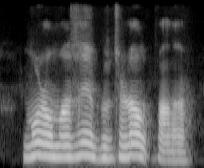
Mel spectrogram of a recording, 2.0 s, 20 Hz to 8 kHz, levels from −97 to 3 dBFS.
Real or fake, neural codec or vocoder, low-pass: fake; autoencoder, 22.05 kHz, a latent of 192 numbers a frame, VITS, trained on one speaker; 7.2 kHz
